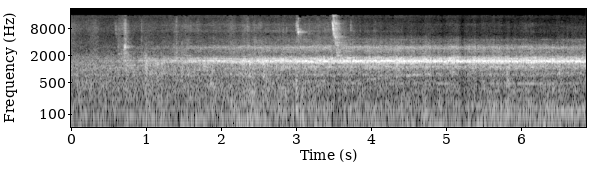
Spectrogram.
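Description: JR East E231 series 3000-subseries electric train under way, its wheels running on the rails with a steady high whine from the Mitsubishi IGBT-VVVF drive coming in about a second in. The running noise grows louder over the first three seconds, then holds steady.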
